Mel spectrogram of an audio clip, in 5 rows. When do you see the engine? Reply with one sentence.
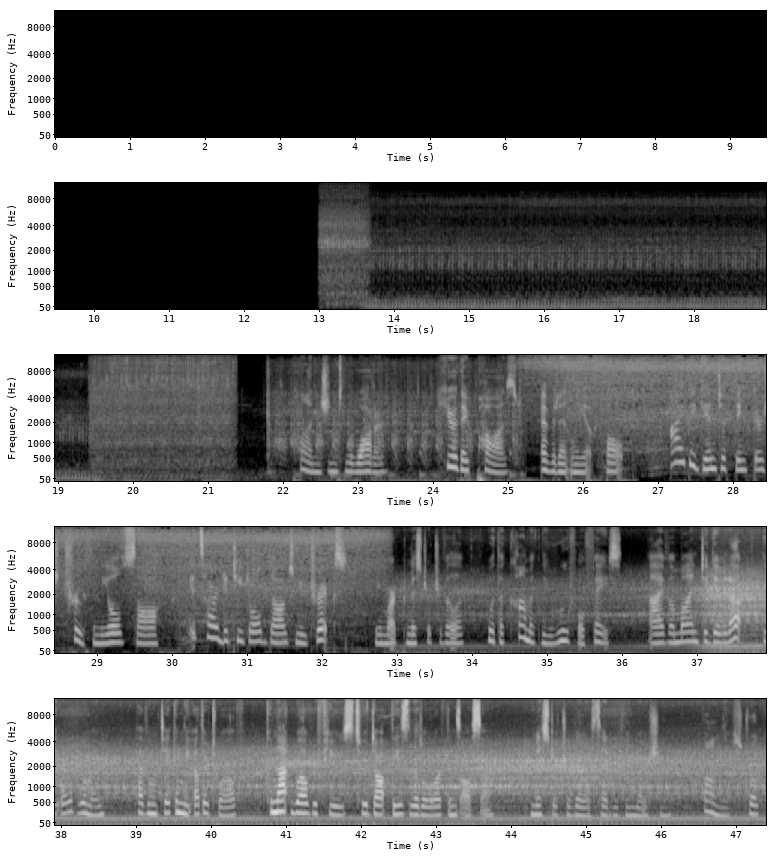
The engine can be heard from 12.9 to 47.3 s.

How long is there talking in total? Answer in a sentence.
You can hear the talking for 25 seconds altogether.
